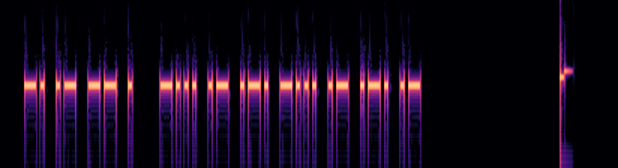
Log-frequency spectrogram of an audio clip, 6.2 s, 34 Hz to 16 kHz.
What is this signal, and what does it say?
Morse code, heard as a keyed tone, about 32 wpm, 700 Hz. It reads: NAME BARBARA
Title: Practice QSO - Exchange 1 - Beginning - 30wpm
